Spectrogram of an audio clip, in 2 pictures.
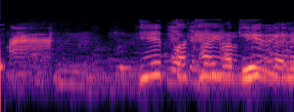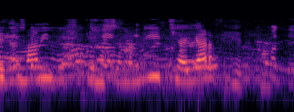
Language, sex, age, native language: Icelandic, female, 13, Icelandic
